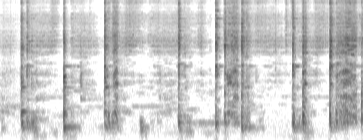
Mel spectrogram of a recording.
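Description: Cumin and fennel seeds fry in a pan for a jujube pickle, heard as a string of sharp metallic clinks and scrapes of a spoon stirring, with short sizzling bursts between the strikes.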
